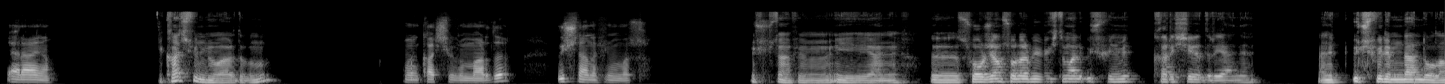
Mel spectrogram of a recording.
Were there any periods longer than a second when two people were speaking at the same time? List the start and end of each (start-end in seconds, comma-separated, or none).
none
